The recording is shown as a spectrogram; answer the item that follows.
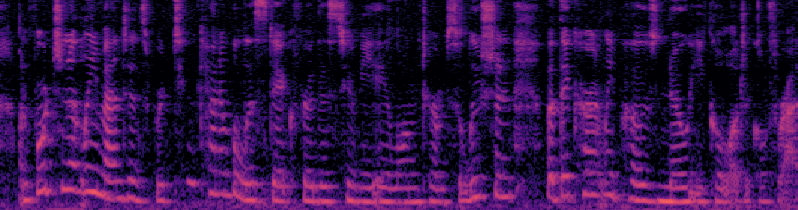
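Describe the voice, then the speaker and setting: A fairly high-pitched woman with an American accent, very fast and lively in intonation, with audible room echo. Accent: switches between British and American. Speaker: entomology video host. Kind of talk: educational vlog narration.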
